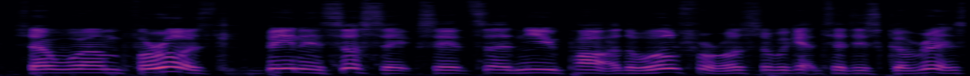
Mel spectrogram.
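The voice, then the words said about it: Northwest English accent. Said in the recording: “we're not actually from Sussex or down south, as you might be able to tell from our accents. We're from like the northwest, Chester, Ellesmereport, that sort of way, near the Wirral”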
